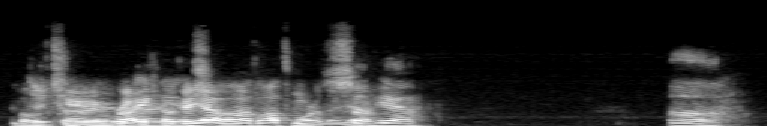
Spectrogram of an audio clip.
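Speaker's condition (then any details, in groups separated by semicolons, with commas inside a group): No condition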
